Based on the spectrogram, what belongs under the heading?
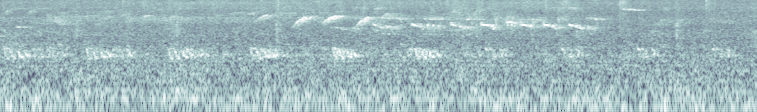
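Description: Faint bird calls: a short note repeated roughly every three-quarters of a second, joined about three seconds in by a quick run of high chirps, each sliding downward.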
